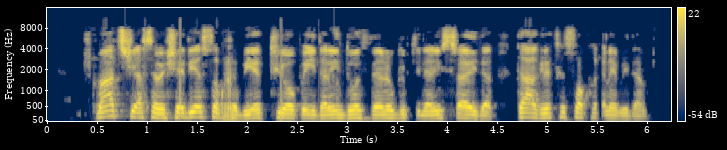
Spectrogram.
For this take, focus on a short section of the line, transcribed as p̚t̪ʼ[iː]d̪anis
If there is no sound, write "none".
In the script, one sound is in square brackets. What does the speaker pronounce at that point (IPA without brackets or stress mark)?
i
